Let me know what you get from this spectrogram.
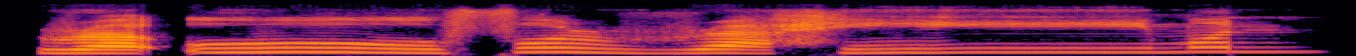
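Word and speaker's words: رءوف رحيم: So we are going to read this as Ra'ufur Rahimun. Ra'ufur Rahimun. Okay, so the one of the strokes of tanween is removed, so that nasal sound is removed.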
